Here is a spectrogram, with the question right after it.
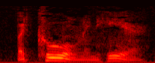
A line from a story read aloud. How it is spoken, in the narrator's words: he said soothingly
